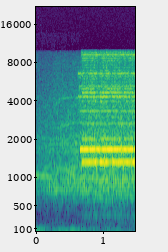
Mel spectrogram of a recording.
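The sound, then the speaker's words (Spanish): A telephone starts ringing abruptly, a bright, steady electronic ring with a sustained high tone, loud and alone with no voices. “¿Que tenemos una llamada?”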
